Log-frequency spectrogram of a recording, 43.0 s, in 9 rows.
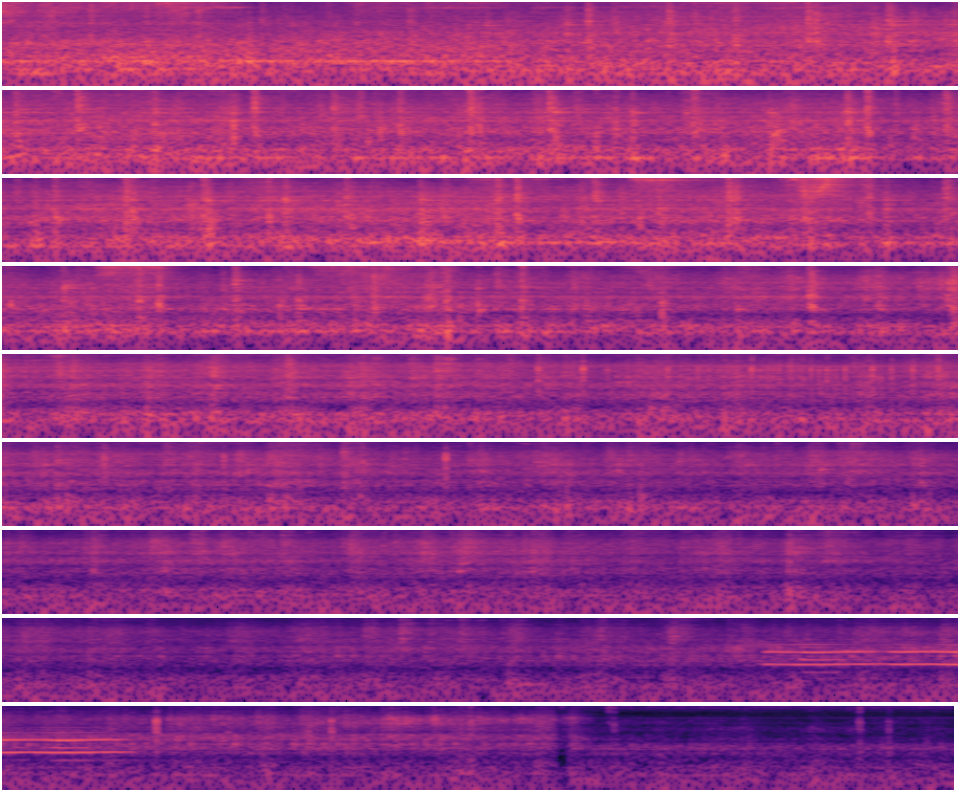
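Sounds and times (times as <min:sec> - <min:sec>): train wheels clattering on track: 0:00.0 - 0:43.0
locomotive horn: 0:37.2 - 0:39.1.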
